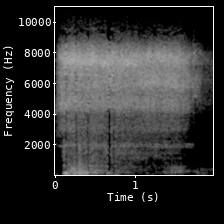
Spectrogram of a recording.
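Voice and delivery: a long unvoiced hiss, sss; hissed s sound. Shown as a demonstration. Teacher demonstrates the s sound, a long hiss. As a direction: hiss the letter s like a snake. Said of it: "Can you do that?".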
